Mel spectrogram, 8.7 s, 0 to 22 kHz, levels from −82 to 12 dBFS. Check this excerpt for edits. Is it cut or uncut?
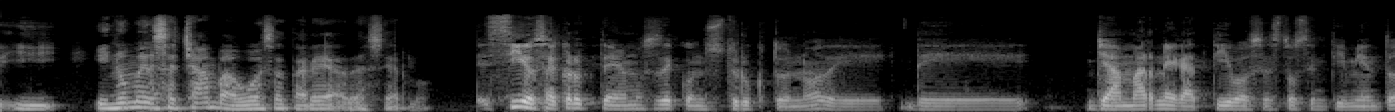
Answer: cut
